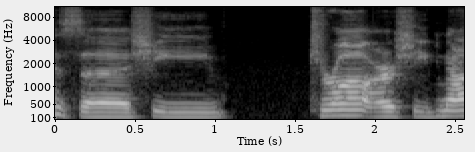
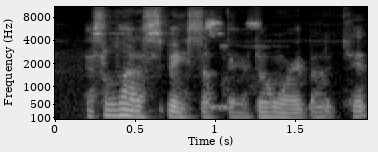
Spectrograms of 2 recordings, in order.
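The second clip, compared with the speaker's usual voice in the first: hushed, soft, leaning-in confiding half-whisper; 8 dB quieter than usual. A character leans close to another character and half-whispers. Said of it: "kind of whisper".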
